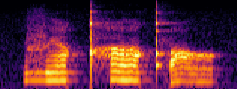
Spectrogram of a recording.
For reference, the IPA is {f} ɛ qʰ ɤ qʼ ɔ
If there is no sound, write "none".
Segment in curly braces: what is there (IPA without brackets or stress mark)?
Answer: v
